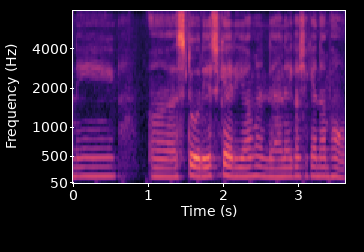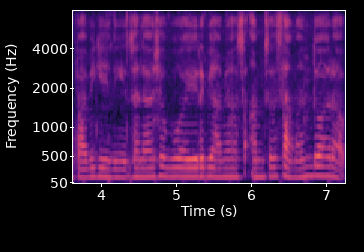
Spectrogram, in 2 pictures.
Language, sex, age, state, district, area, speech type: Goan Konkani, male, 18-30, Goa, Salcete, urban, spontaneous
